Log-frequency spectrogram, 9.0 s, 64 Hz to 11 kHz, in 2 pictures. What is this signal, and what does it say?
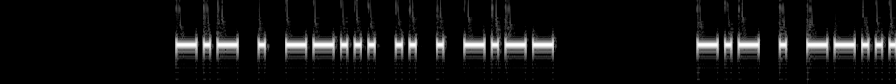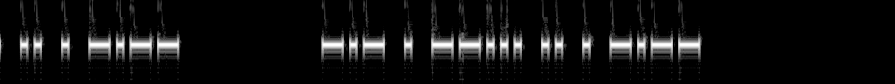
Morse code, heard as a keyed tone, about 36 wpm, 700 Hz. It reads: KE7IEY KE7IEY KE7IEY
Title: USA Call Signs - 6 Characters - Repeated 3x - 35wpm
